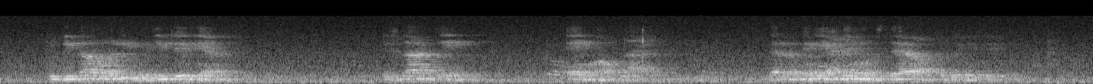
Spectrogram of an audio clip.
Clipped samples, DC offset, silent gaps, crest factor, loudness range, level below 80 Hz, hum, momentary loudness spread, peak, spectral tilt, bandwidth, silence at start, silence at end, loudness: under 0.1%; under 0.1%; none; 14 dB; 6 LU; -42 dBFS; none; 17 LU; 0 dBFS; -7.5 dB/octave; 10 kHz; 0 s; 0 s; -14 LUFS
